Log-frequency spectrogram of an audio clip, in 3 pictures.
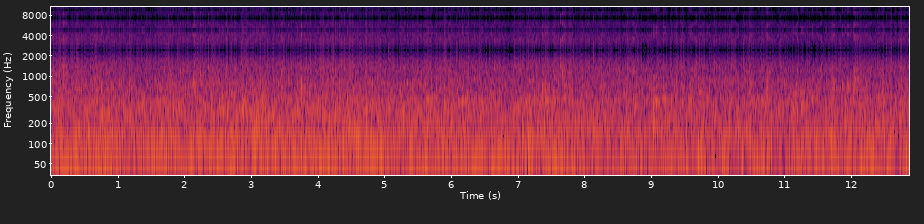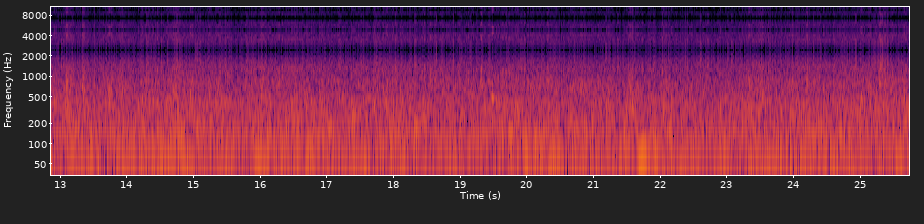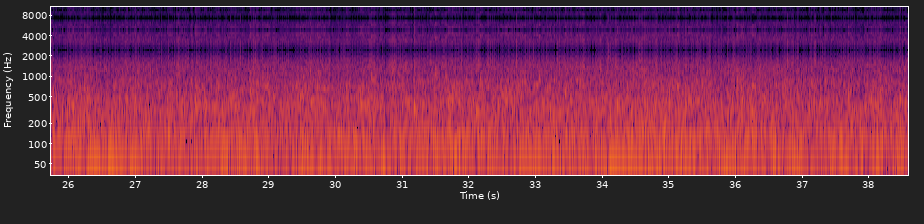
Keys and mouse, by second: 0.8 click, 1.2-3.6 middle drag, 5.4 g, 6.0 x, 7.3 click, 8.1 Tab, 8.4-12.0 middle drag, 12.7-14.3 middle drag, 14.4 Tab, 14.9-15.9 middle drag, 17.5 middle click, 17.8 Tab, 18.2 middle click, 20.0 middle click, 21.3-23.9 middle drag, 24.3 Tab, 24.8 shift+middle click, 25.3 Tab, 26.0 KP_3, 26.9 shift+middle click, 28.3 Tab, 32.1 click, 33.6 shift+click, 34.4 alt+shift+click, 35.1 shift+middle click, 35.5 ctrl+z, 36.8 shift+click, 37.4 shift+click, 38.2 shift+click.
